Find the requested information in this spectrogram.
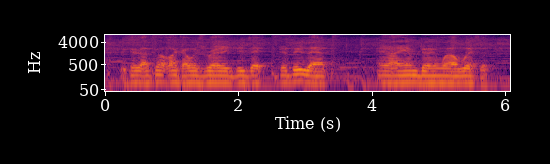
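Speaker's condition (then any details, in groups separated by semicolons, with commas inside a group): Guillain-Barré syndrome; phantom sensations in arms and legs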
